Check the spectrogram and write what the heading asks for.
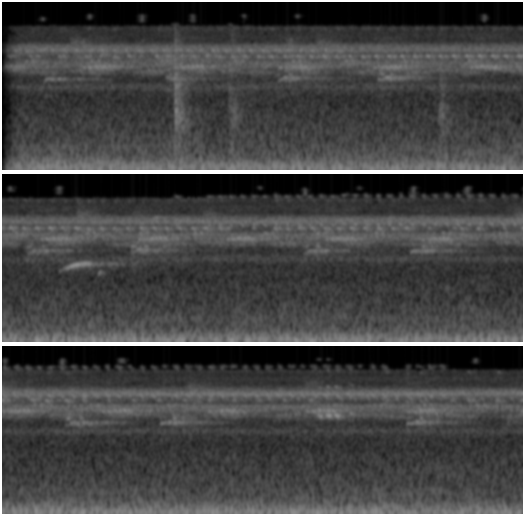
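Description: Outdoor daytime ambience: insects chirping in a steady repeating pattern over a high continuous insect buzz and a low background rumble, with a single short bird call about four seconds in.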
